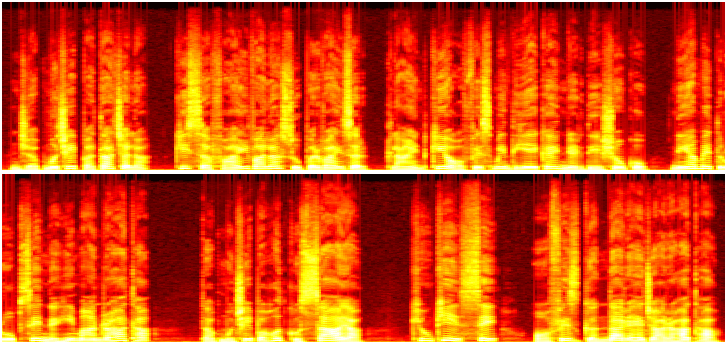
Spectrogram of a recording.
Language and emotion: Hindi, sad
